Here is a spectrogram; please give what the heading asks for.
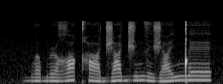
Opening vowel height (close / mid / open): mid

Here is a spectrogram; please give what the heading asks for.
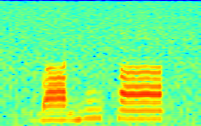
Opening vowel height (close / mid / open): open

